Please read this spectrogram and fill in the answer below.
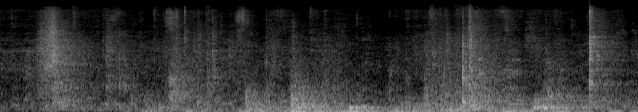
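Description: Footsteps and scattered knocks on a hollow wooden stage floor as people walk about and shift chairs and stands, with voices murmuring in the hall.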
